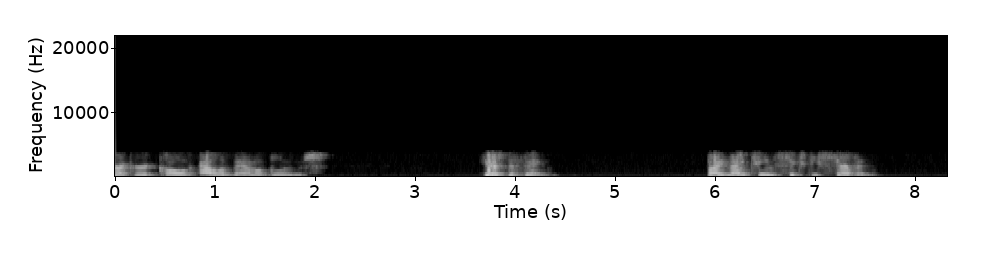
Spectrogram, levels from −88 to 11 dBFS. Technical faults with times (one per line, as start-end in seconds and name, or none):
0.00-8.32 AMR narrowband mobile codec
